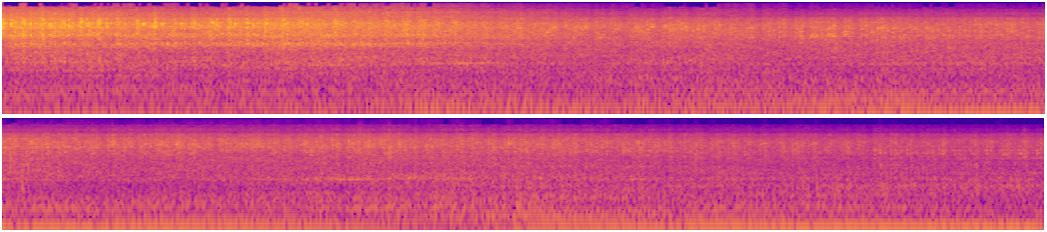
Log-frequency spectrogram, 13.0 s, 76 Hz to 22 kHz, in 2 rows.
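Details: 23-foot Birchaven motorhome V8, Quadrajet carb, after 12 years stored, warming up, oil pressure good, less smoke, coolant leak owner suspects from heater hoses: steady, deep, even idle at constant speed, no knocks or misses; sounded pretty good, normal idle.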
